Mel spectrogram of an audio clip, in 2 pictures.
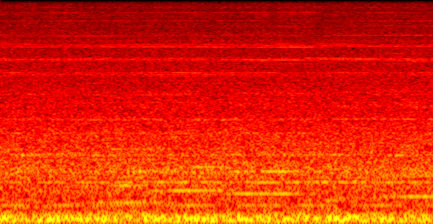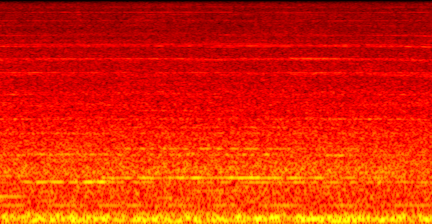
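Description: A jet engine roars with a steady, low drone and a thin whine.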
